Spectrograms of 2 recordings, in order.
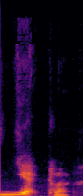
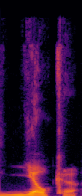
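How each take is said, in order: First: The k sound comes before the l sound. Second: The l sound comes before the k sound. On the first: The speaker calls it right. "the region concerned is Jekla" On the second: The speaker calls it wrong. "pronounced the region as Jelka. I'd managed to transpose two letters there"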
